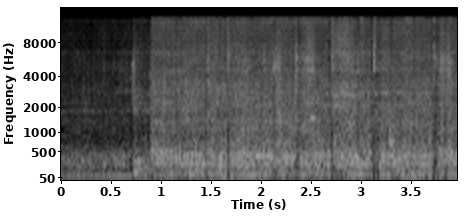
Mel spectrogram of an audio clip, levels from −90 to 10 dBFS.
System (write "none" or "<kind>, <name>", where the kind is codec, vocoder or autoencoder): codec, SNAC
